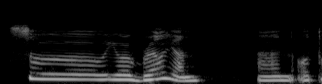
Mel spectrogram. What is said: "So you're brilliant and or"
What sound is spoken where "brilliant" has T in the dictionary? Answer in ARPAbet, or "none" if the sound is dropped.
none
